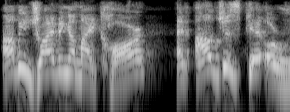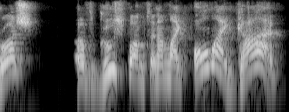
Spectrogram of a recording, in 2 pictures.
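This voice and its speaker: A man's voice: high voice, lively intonation, normal speed, a bit bright, slightly rough, highs cut off. A man giving an emotional faith testimony as a podcast guest, rambling and repeating himself, often calling the host by name.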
